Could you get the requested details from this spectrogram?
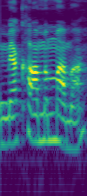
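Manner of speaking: Jamaican patois accent. Showing how a phrase sounds when calling one's mom: Jamaican accent. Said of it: "when my accent, when I call my mom".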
